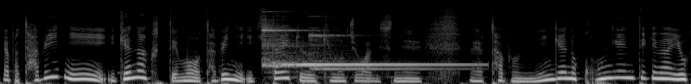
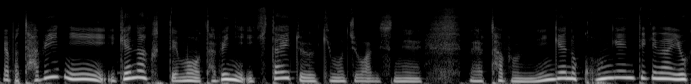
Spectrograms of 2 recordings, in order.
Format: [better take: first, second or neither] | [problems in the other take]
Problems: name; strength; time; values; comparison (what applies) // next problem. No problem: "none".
second | doorbell; loud; from 2.5 to 5 s; peak 1 dB above the speech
